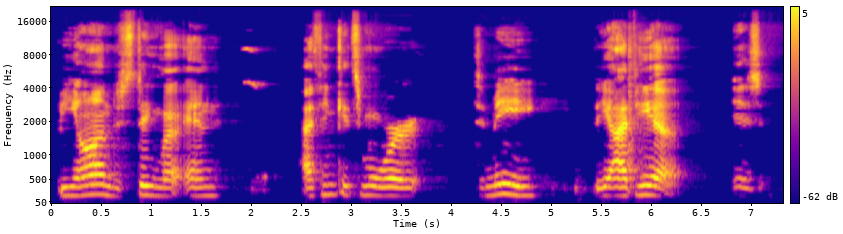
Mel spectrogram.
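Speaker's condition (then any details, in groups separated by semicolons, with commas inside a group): Cerebral palsy; lifelong physical disability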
